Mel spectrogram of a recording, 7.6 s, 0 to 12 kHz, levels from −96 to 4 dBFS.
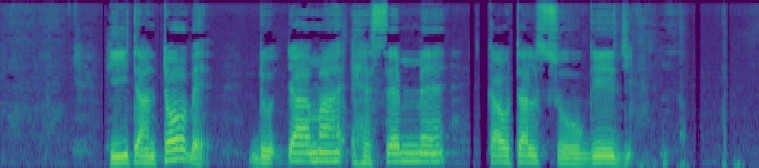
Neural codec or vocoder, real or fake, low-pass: vocoder, 48 kHz, 128 mel bands, Vocos; fake; 10.8 kHz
